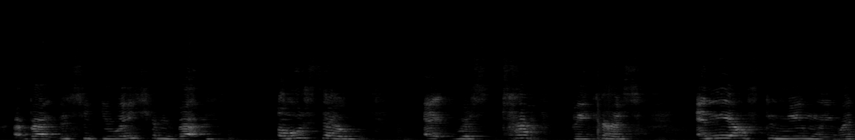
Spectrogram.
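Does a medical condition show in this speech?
Yes: cerebral palsy; visible as soon as walking into a room.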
